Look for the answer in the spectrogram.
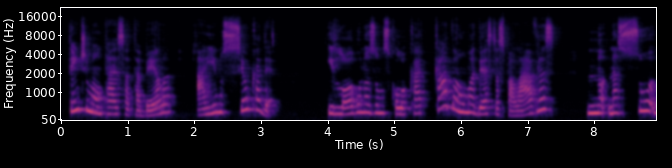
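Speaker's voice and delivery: ordinary delivery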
